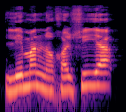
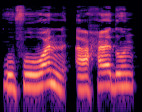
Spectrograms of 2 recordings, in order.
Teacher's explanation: نون کی آواز کو ظاہر کر کے بلا غنہ کے جلد پڑھیں گے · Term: اظہار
